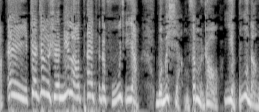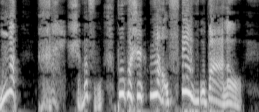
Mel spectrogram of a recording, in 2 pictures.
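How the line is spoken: Laughing. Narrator (Chinese): 刘姥姥笑了

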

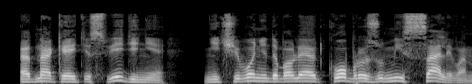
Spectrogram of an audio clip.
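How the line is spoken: Snort. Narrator (Russian): хмыкнул Ван Хорн

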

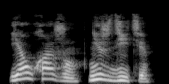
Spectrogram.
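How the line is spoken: Blurted. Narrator (Russian): выпалила

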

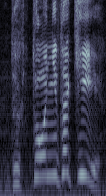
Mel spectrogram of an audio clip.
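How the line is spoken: Shouting. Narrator (Russian): выкрикнул Миша

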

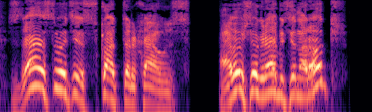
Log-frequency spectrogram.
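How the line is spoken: Barking. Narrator (Russian): Мистер Сандбах рявкнул

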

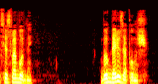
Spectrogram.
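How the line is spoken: Curt, clipped. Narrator (Russian): он отрывисто сказал

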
